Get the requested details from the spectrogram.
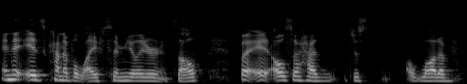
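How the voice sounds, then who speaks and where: A woman with a low, slightly mellow voice talks a little fast while co-hosting a podcast. Her chat is casual and informal, laced with swearing and frequent uses of "like."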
